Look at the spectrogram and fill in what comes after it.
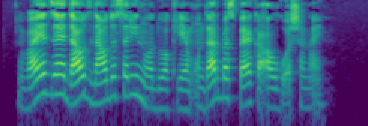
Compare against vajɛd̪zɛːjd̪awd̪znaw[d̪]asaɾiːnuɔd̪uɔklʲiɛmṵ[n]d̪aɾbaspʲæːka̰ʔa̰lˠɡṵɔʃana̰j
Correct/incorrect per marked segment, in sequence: correct, correct

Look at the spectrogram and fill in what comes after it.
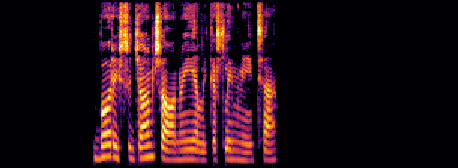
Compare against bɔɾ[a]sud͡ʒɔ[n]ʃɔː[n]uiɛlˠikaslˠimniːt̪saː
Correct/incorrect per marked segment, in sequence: incorrect: i, correct, correct

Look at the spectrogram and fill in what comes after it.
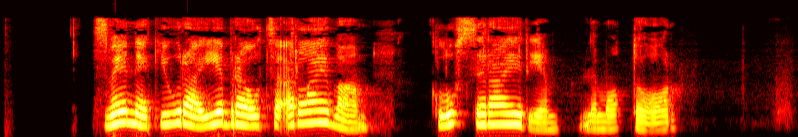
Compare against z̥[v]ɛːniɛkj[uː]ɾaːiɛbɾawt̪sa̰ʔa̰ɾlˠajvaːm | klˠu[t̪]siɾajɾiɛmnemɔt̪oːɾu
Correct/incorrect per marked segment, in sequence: correct, correct, incorrect: none

